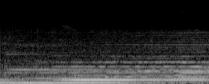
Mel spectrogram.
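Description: Live orchestra playing slow, held chords over a sustained bass, with the harmony shifting about half a second in and again near the end.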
